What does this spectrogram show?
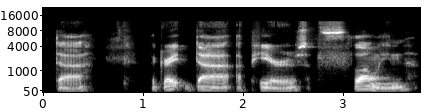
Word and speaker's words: Dao: So the first line of chapter 1 reads, "The great Da," and it looks like D, but it's pronounced Da.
